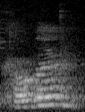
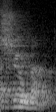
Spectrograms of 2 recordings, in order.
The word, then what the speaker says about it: Cauvin: Do you pronounce it Cauvin? Yeah, it's not Chauvin. Chauvin. It's very similar. Oh yeah, every time people want to add an H to my name, I have to say Chauvin.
